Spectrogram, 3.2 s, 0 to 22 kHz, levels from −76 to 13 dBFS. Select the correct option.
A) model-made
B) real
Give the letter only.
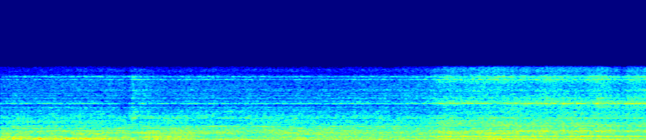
A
